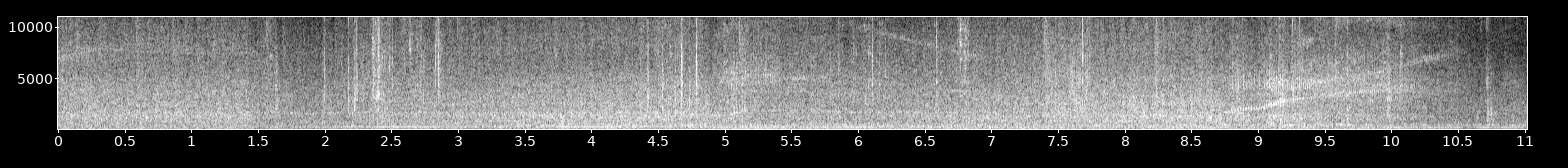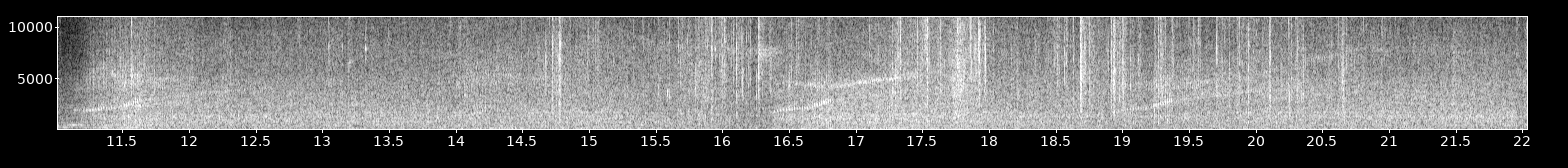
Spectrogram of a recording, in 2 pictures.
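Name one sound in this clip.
A heavy truck engine rumbles and strains steadily.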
